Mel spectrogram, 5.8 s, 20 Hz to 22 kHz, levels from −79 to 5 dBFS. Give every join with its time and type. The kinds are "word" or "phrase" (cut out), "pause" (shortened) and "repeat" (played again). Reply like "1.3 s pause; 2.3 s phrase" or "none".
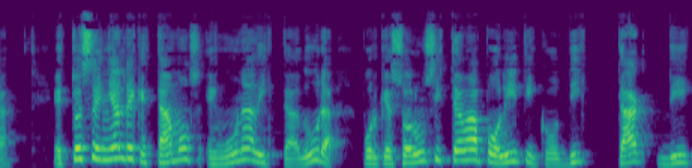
none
